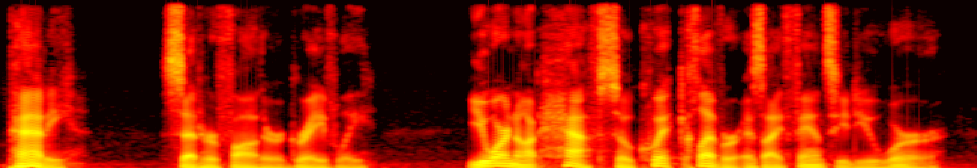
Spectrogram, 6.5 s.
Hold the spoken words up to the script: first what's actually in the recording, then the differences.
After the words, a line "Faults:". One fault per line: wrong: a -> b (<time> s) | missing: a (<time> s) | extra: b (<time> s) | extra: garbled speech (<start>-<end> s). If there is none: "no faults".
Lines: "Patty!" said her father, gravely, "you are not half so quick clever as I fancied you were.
"Patty!" said her father, gravely, "you are not half so quick clever as I fancied you were.
Faults:
no faults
